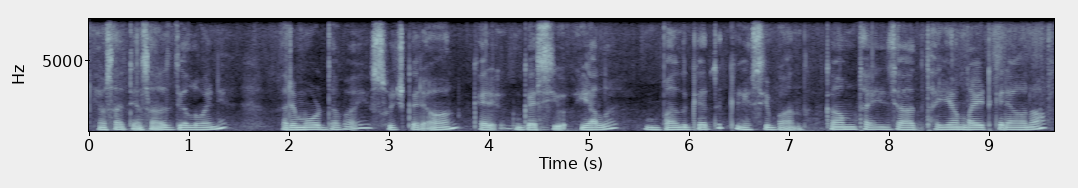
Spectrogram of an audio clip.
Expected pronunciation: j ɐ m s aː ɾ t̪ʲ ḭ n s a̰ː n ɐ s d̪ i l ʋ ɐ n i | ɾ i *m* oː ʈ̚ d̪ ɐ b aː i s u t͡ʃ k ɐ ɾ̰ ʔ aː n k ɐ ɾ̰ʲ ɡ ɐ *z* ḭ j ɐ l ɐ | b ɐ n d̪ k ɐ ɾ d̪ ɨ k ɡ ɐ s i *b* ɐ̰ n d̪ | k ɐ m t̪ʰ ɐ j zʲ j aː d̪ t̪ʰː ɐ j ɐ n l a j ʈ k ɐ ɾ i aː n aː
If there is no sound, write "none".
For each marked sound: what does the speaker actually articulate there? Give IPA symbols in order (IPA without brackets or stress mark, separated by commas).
m, s, b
